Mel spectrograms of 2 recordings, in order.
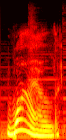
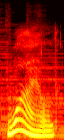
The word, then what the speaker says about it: wild: Just be careful that letter W is not pronounced like V.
